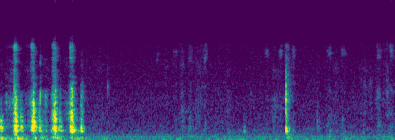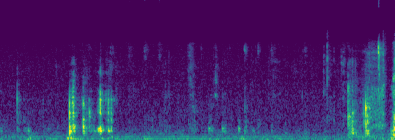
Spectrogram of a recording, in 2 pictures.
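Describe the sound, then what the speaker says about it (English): Scissors roughly cutting around a paper puppet pattern in short bursts of snipping and rubbing, loudest at the start and end with a few isolated snips between, close and fairly quiet with no talk. "you're going to take your scissors and obviously just roughly cut around it"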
